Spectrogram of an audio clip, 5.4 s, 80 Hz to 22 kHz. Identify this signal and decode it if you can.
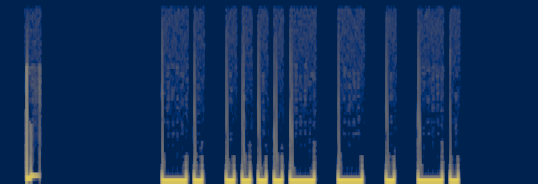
Morse code, heard as a keyed tone, about 15 wpm, 700 Hz. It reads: N4TEN
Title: USA Call Signs 15wpm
